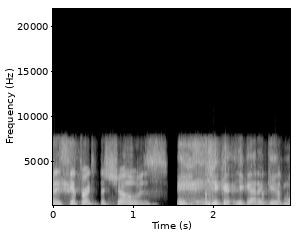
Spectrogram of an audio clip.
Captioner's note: laugh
